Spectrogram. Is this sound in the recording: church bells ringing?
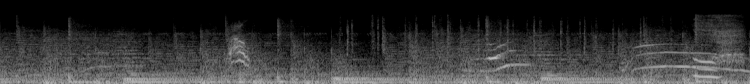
no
